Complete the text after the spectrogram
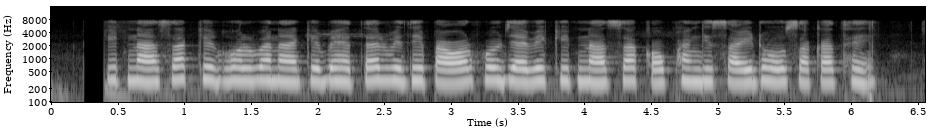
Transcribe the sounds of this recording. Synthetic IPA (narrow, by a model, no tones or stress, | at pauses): kɪʈnaːsəkːeɡʱolbənakebɛɦt̪əɾʋɪd̪ʱipaːwəɾpʰʊld͡ʒɛʋekɪʈnaːsəkːɔpʰɛ̃ŋɡisaːɪɖɦosəkət̪ɦɛː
